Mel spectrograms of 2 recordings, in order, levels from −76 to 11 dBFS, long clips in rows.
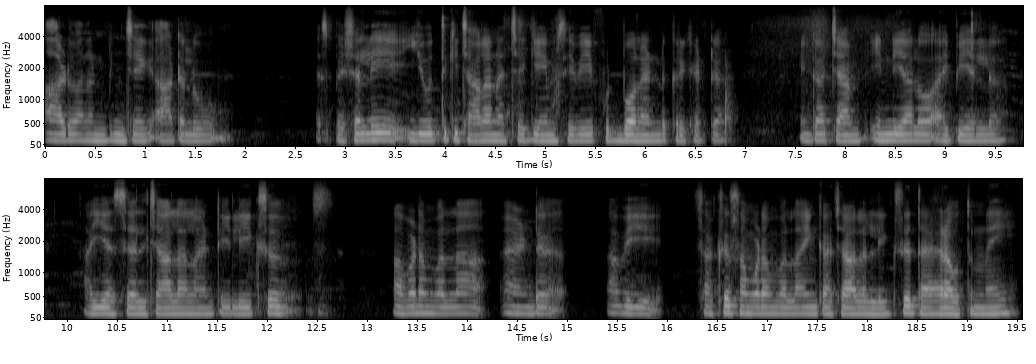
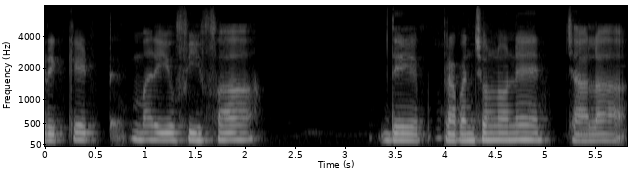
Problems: none marked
